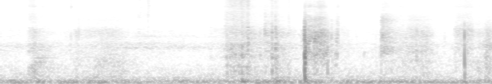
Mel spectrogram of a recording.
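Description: A dog moving about while searching at the foot of a bed: faint scuffs and a few light clicks from paws and claws on the floor, over a low steady hum.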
